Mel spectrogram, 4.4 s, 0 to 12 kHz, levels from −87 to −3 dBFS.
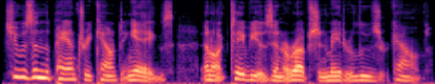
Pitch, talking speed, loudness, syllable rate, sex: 195 Hz, 205 wpm, -17 LUFS, 5.5 syllables/s, female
